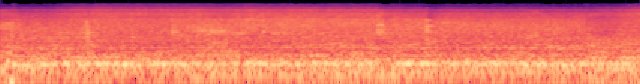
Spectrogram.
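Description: Chopped tomatoes sizzling and frying on a huge flat tawa, stirred with a metal spatula that scrapes and ticks against the plate now and then. A steady low hum runs underneath.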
